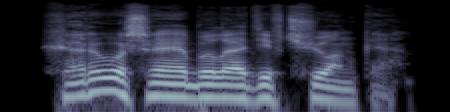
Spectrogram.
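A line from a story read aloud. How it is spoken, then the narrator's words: Sigh. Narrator (Russian): вздохнул Киврин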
